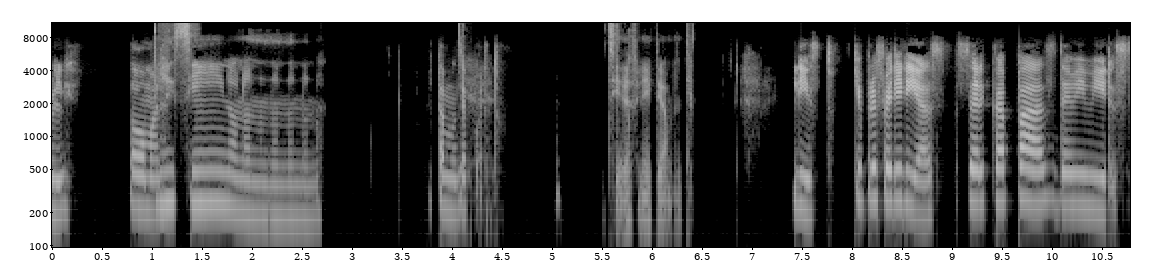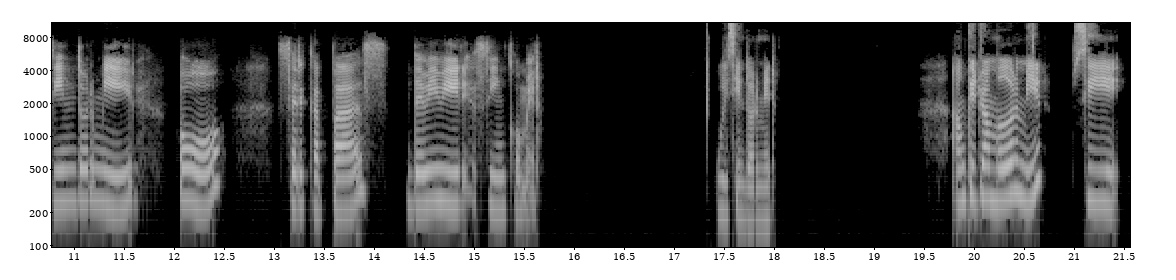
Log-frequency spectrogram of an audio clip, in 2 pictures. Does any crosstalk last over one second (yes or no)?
no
